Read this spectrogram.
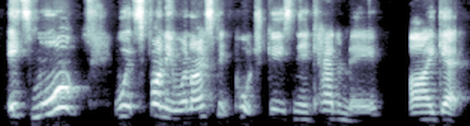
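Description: Chatty young woman, quick restarts. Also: medium pitch. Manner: animated, talks with frequent restarts and laughs. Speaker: guest. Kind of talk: casual conversation.

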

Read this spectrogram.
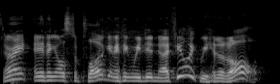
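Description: Animated, bright-voiced male sports host. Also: high-pitched, rapid-fire. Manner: animated, slangy, joking. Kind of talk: casual fantasy football talk show banter.

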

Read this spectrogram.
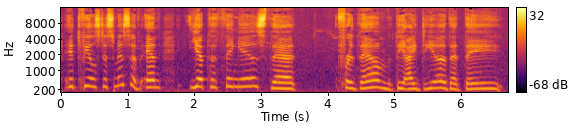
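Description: Woman on a podcast, kinda high voice, talks slow and careful on the big words. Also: a little mellow. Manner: thoughtful, measured, slows on key words. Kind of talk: casual podcast conversation.

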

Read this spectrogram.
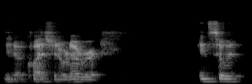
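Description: A man's voice: medium pitch, little pitch movement, fast, bright, forceful tone, dull audio. A man chatting casually as a guest, thinking aloud and rambling with restarts. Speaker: language learner guest. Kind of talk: casual conversation.

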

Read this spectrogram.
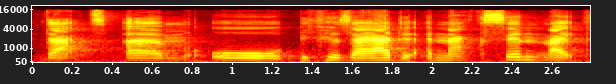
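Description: Nigerian-born woman co-host, mixed British accent, lively casual banter. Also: low-pitched, normal speed. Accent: Nigerian and British mix. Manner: animated, frequent laughter, emphatic asides. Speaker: podcast co-host. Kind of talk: casual chat.

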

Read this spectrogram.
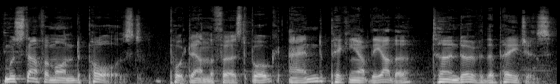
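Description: A man's voice: low-pitched, lively intonation, moderate pace. A man narrating a literary audiobook from a script.

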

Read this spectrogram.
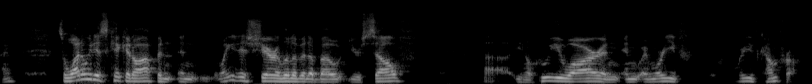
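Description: A man's voice: mid-range voice, fast. A man hosting a podcast interview, asking long, rambling questions full of fillers and restarts. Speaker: podcast host.

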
